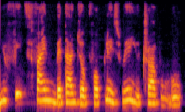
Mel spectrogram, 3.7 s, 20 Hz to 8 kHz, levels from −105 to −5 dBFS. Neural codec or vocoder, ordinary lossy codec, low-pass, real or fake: none; none; 7.2 kHz; real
